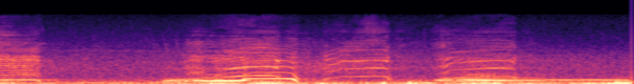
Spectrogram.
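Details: Upset cows give a series of moos: a short call, then longer bellowing moos that rise and flatten, with a low rumble beneath.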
